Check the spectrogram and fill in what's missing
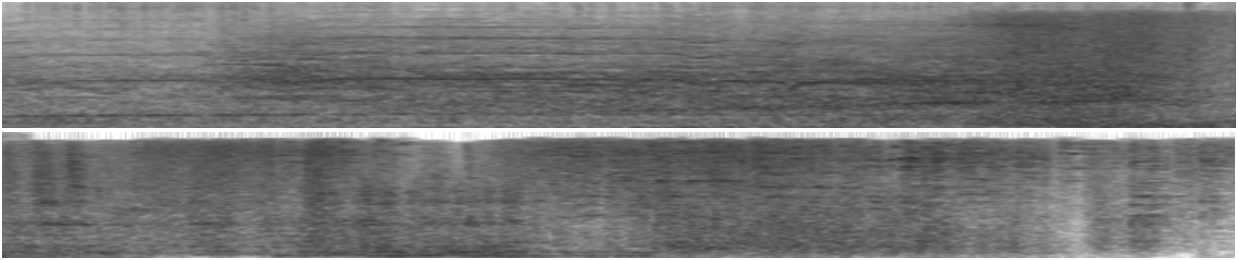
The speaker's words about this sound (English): Is everyone okay? No, we're not okay. The plane just crashed.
